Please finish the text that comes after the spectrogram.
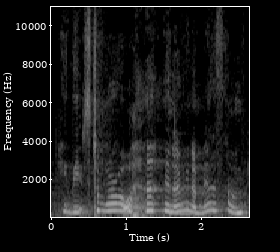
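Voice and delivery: whispered through tears; tearful whisper. Real, not acted. Telling the circle her student leaves tomorrow, tearful whisper. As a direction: choke it out in a breathy whisper, nearly crying. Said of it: "I don't know why I'm bawling".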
